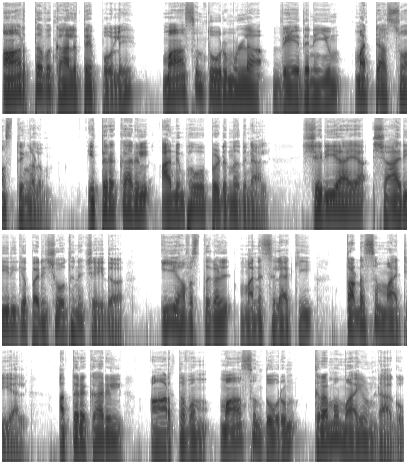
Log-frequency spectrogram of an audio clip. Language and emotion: Malayalam, neutral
